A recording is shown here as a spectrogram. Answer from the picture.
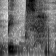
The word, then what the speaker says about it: pizza: Y lo googleamos y llegó a la idea, eh, llegábamos al acuerdo, gracias a la definición de Google, que la doble pronunciación de la Z suena un entonces dijimos, ah, verga. Se dice pizza, pizza, puro platillo. ¿Sí? Entonces es pizza.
